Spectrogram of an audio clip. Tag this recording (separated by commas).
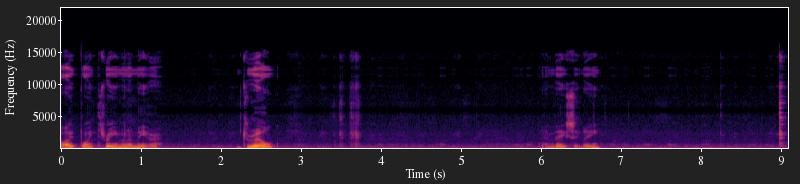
Speech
